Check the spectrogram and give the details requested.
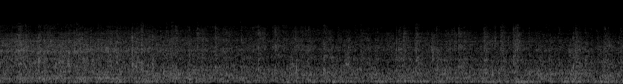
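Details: Hornby 08 Shunter model locomotive on the layout after bending the coupling rods so they clear the brakes, curing a clicking noise: even, quiet running with only light rail-joint clicks and no repeating rod tick; runs smoothly.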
